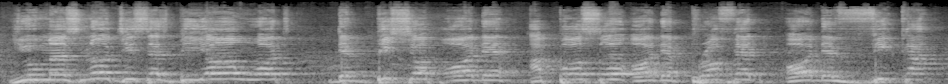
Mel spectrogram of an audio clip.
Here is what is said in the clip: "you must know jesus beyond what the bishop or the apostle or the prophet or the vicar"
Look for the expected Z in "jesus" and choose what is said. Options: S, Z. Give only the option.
S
